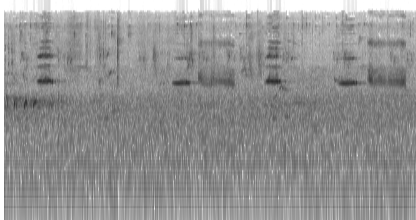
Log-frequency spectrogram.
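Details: Three Blue Jays, two males and a female, in Central Park, New York City, possibly a rivalry triangle, give several short, dry rattling notes about every one and a half seconds over steady city and park noise.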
